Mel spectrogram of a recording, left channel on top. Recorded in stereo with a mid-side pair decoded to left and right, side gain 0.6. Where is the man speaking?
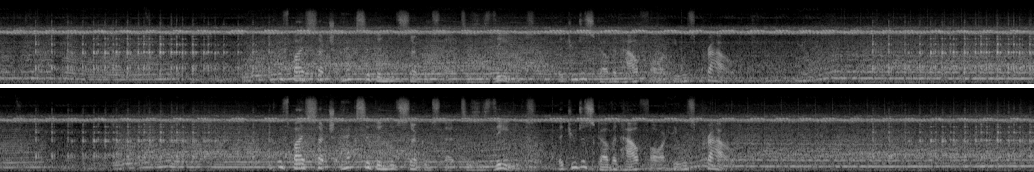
20° right, 1.6 m.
